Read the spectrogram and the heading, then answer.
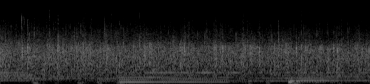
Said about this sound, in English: Give the Lord a big hand clap this morning. Come on. Thank you.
